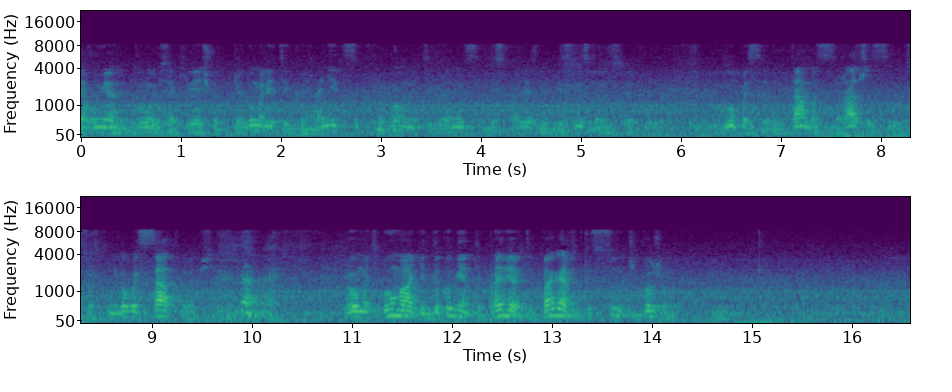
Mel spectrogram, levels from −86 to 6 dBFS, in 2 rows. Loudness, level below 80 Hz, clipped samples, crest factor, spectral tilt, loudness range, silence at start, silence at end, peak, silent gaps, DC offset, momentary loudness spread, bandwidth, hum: -30 LUFS; -46 dBFS; under 0.1%; 22 dB; -7 dB/octave; 9 LU; 0 s; 0 s; -6 dBFS; none; under 0.1%; 16 LU; 8.8 kHz; none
